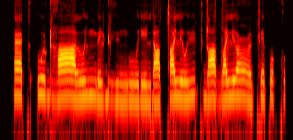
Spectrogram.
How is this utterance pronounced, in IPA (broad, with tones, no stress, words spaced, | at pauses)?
æ˥˧kʔu˥˧ ɖʱɑː˧˥˧lu˦˥lʲŋø˩˥lʲ ɖʱy˧˩ŋuː˧˩ ɾʲe˧˩lʲɾʲɑ˧ tˤø˧˥˧lʲwyː˧˥˧kɖɑ˧˥˧ dˤɯ˦˥lʲ o˦˥ʕy˩˥k ɾe˦˥po˦˥k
